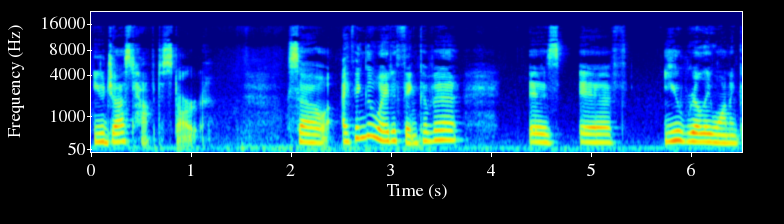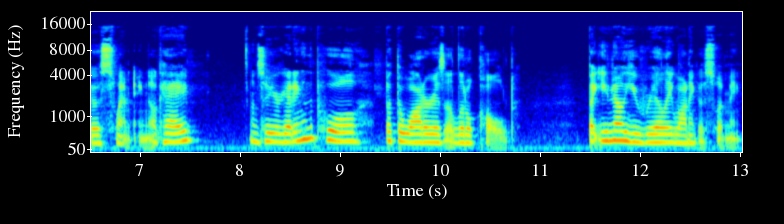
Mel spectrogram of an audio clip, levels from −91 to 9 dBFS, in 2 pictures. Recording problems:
none

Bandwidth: 15 kHz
